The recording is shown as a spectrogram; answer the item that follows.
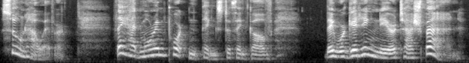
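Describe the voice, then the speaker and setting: A woman narrating a classic children's story as an audiobook reader, with expressive storybook delivery. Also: on the low side.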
